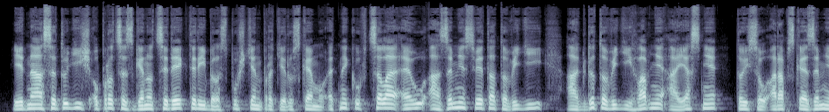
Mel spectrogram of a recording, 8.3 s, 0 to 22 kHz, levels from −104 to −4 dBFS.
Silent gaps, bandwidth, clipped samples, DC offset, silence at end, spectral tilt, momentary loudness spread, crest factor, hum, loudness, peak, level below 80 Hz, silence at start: none; 19 kHz; under 0.1%; under 0.1%; 0 s; -4.5 dB/octave; 7 LU; 16 dB; none; -20 LUFS; -4 dBFS; -58 dBFS; 0.15 s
